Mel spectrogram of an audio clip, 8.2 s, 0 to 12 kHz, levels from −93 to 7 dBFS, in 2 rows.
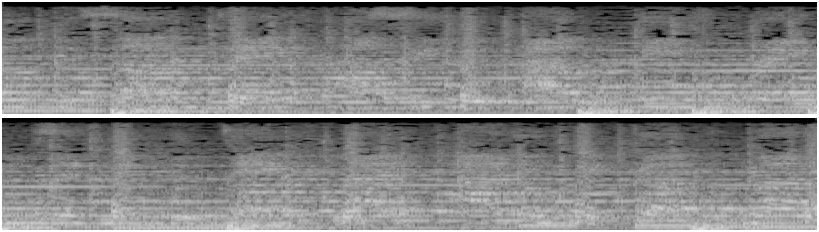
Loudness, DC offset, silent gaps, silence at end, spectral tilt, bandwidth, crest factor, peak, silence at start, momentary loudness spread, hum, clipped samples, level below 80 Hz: -16 LUFS; under 0.1%; none; 0 s; -5 dB/octave; 10.5 kHz; 14 dB; -2 dBFS; 0 s; 3 LU; none; under 0.1%; -24 dBFS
